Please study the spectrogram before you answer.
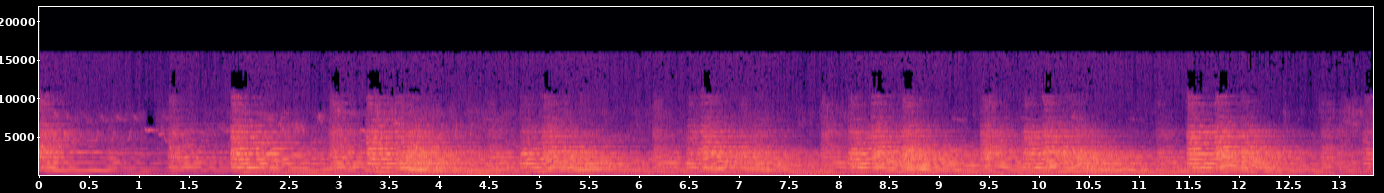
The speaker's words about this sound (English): which we call change ringing. That's a group effort with a team of bell ringers called a band. Each person holds a rope controlling a bell in the church tower overhead, and like any band, once everyone knows their part, that's when the magic begins.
